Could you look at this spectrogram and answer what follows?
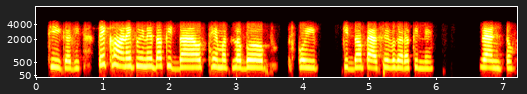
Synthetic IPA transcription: ʈʰiːkɦɛːd͡ʒiːt̪eːkʰaːɽ̃eːpiːñeːd̪aːkid̪ãːɛːʊt̪ʰːeːmət̪ləb | koːiː | kɪd̪ãːpɛːseːʋəɡɛːɾaːkɪnːeː | ɾɛ̃ːɳʈ

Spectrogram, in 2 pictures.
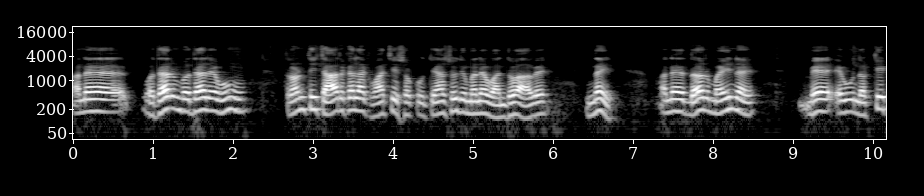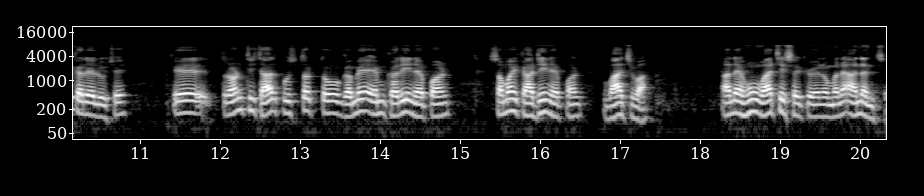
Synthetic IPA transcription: əneʋəd̪ʱaɾʋəd̪ʱaɾeɦũ | t̪ɾəɳt̪ʰit͡ʃaɾkəlakʋãt͡ʃiʃəkũt̪jãsud̪ʱiməneʋãnd̪ʱʋaːʋe | nəɦĩ | ə̰ned̪əɾməɦine | mẽeʋũnəkːikəɾelũt͡ʃʰe | ket̪ɾəɳt̪ʰit͡ʃaɾpʊst̪əkt̪oɡəmeːmkəɾinepəɳ | səməjkaɖʱinepəɳ | ʋãt͡ʃʋa̰ | əneɦũʋãt͡ʃiʃəkjũenoməneanənd̪t͡ʃʰe

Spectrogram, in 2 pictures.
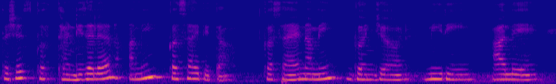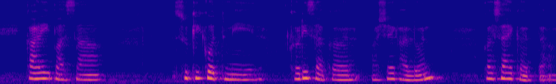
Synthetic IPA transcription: t̪əɕet͡skt̪ʰəɳɖiːd͡zaljaɾamikəsajd̪et̪a | kəsajanamiɡəɲd͡ʑəɳmiɾialekaɭipasã | sukikot̪miːɾ | kʰəɽisakəɾəɕẽɡʱaluːn | kəsajkəɾt̪a

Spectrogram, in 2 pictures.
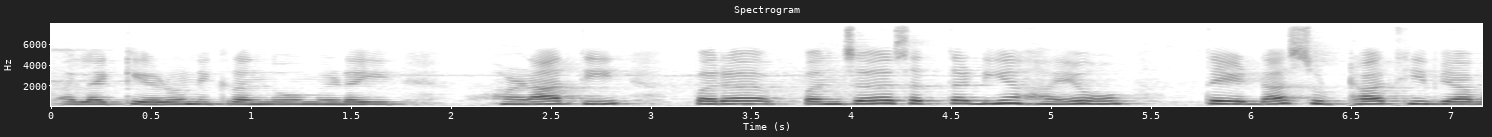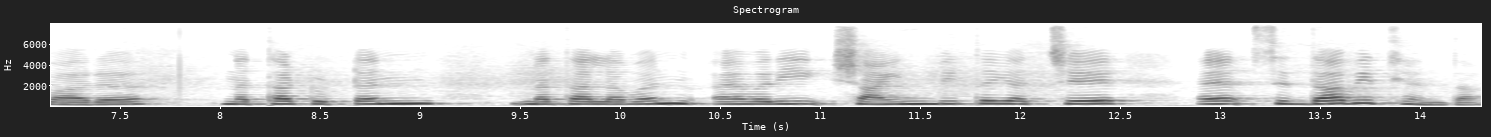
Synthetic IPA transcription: ɐlaːɪkeɦɪɽonɪkɾə̃nd̪omɪɽəi | hɐɽ̃at̪ʰipɐɾpɐ̃ɲd͡ʑə̆sɐt̪əɗĩːə̃ɦɐjo | t̪ɐeːɗasʊʈʰat̪ʰiʋijaʋaːɾə | nɐt̪ʰaʈʊʈənɪ̆ː | ɐt̪ʰalɐʋənɪ̆ɛ̃ːʋɐɾiʃaːɪnbɪt̪ʰɐiɐt͡ɕe | ɛ̃ːsɪd̪ʱabʱit̪ʰijənɪ̆t̪ʰaː

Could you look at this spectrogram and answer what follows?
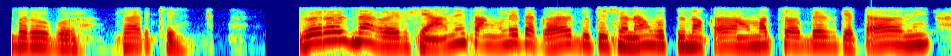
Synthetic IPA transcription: bəɾobəɾsaɾkʰe | ɡəɾəd͡znãɡəɾɕianit͡sãŋɡlẽt̪akad̪uʈeɕənãŋʋət͡sunakaãmat̪t͡sɔːbjas̬ɡʱɛt̪aːni

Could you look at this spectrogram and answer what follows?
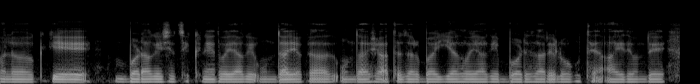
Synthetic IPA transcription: mət̪ləbke | bəɽaːkeːt͡ʃsɪkʰneːt̪oːjaːkḛːʔʊnd̪aːjəka̰ːt̪ʊ̰nd̪aːʃa̰ːt̪ʰəzəɾbaːijaːt̪ɦoːjaːɡeːbəɽeːsaːɾḛːloːkʊt̪ʰːḛ̃ːʔa̰ːeːd̪eːʊ̃nd̪eː

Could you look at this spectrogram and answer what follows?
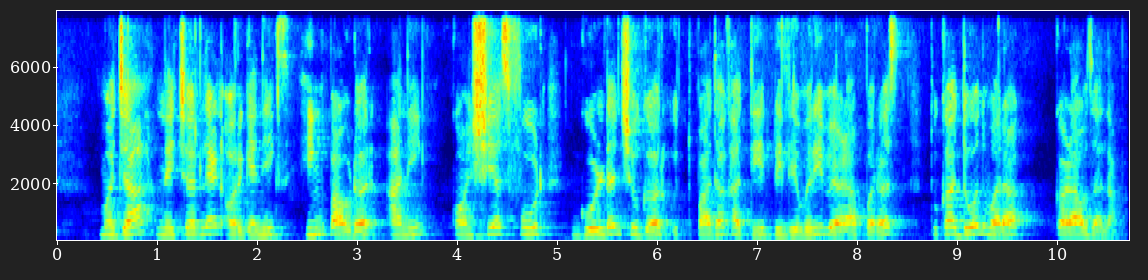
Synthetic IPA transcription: m̤əd͡ʑʱanet͡ɕəɾlɛ̃ɳɖɔɾɡɛnikshiŋɡpawɽəɾaɽ̃ikɔ̃nɕijəsfuːɽɡolɖənɕuɡəɾut̪pad̪akʰat̪iːɾːiliʋɾiʋeɭapəɾət͡st̪ | t̪ukad̪onʋəɾa | kəɭaʋd͡zala̰

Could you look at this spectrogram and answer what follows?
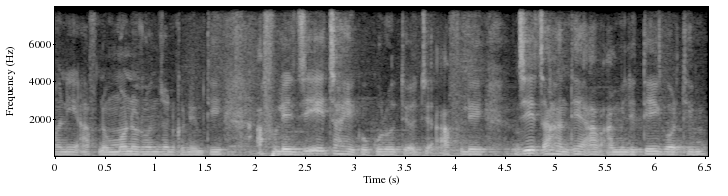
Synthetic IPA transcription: ʌniʔa̰pʰnomʌnoɾʌnd͡zʌnkonḭmt̪i | apʰuled͡zet͡saɦekokuɾot̪jo̰a̰pʰule | d͡zet͡saɦʌnt̪ʰẽɦa̰milet̪ejɡʌrt̪ʰim

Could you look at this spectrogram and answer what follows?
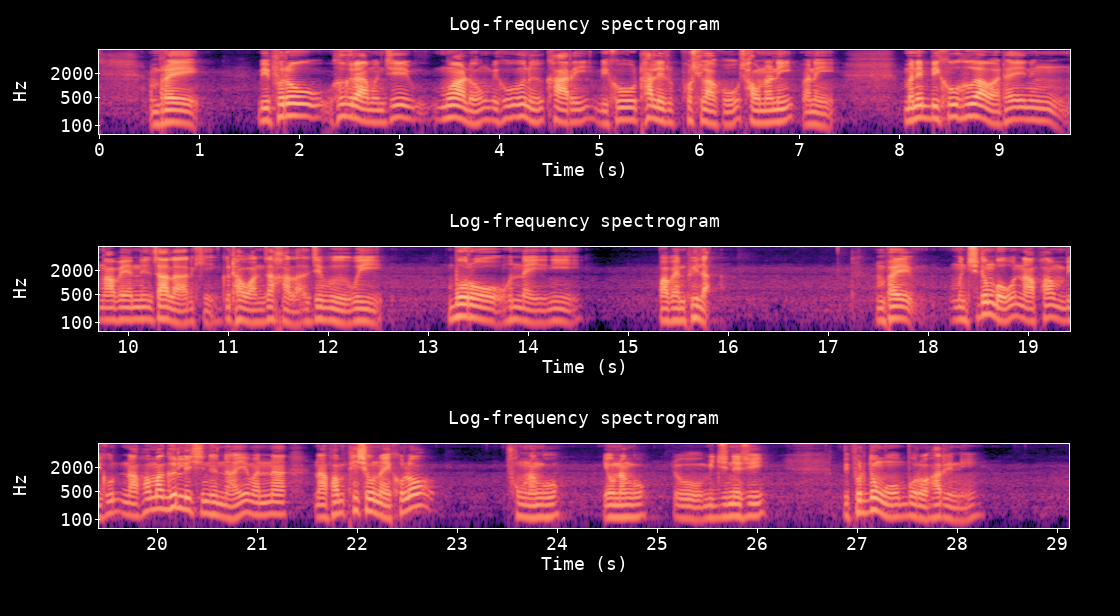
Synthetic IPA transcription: ɯmpʰɾaj | bipʰɯɾɔwhɯɡɾamɯnsimuadɔŋbikʰuhɯnɯkʰaɾibikʰutʰaliɾpʰɔslakʰusawnanimanɯj | manibikʰuɦɯabatʰajnɯŋmaβajanzalaɾkʰḭɡɯtʰawanzakʰala̰zibɯbɯj | bɔɾɔhɯnːajni | mabajanpʰɯjla̰ | ɯmpʰajmɯnsidɔŋbawbɯnapʰambikʰunapʰamaɡɯɾlesinhɯnːɦajɯmanna | napʰampʰesɯwnajkʰɔlɔ | pʰɔŋnaŋɡɔ | jawnaŋɡɔ | zubizines̬i | bipʰɯɾdɔŋɔbɔɾɔɦaɾɯni

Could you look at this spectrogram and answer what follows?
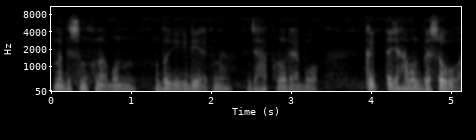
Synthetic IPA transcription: nad̪isɔmkʰɔnaʔbɔnː | ɔbəɡiɡiɖijaʔkʰanad͡ʒaɦapʰɔɽɔɾɛabɔ | kət̪̚ˀt̪ad͡ʒaɦabɔnbɛsɔɡɔʔa

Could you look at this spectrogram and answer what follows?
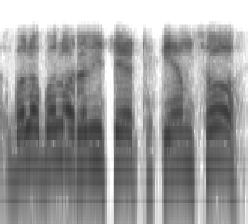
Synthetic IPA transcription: bɐlobɐloɾəʋiseːʈʰkemt͡sʰo

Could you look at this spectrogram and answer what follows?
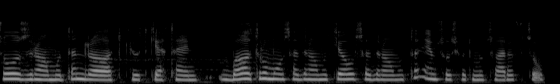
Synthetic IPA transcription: soːzɾaːmut̪ɐnɾaːt̪kʲjut̪kʲɐt̪ʰɐnbaːt̪ʰɾumoːsɐd̪ɾaːmut̪kʲɐosɐd̪ɾaːmut̪ɐemsoːsjot̪mut̪sʰaːɾɨft͡so̰ː

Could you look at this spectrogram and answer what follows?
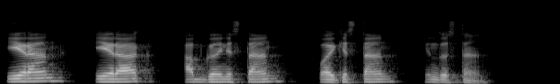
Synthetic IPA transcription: iɾaːn | iɾaːk | ɐfɡaːnist̪aːn | paːkist̪aːn | hind̪ust̪a̰ːn

